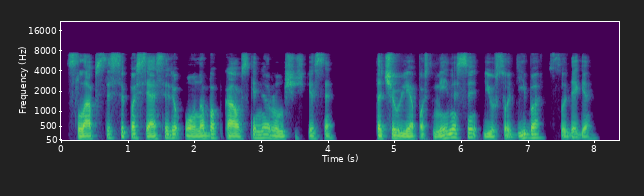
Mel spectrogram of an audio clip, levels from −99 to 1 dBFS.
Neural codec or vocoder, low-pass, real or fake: none; 7.2 kHz; real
